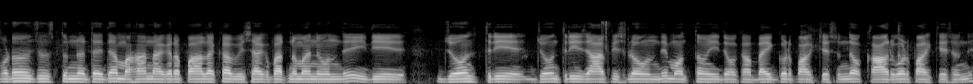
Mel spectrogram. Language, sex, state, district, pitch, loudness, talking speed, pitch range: Telugu, male, Andhra Pradesh, Visakhapatnam, 125 Hz, -17 LUFS, 180 wpm, 120-130 Hz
